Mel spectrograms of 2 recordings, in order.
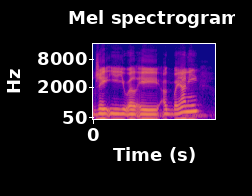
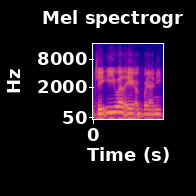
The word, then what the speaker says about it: Jeula Agbayani: Sa Starbucks, naging Julia, Yuela, whatever. I've been, every permutation of Jeula, it's been out there. I'm saying this is the correct way to say my name and spell it.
